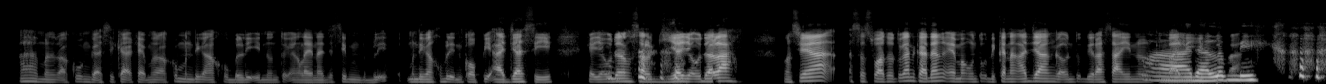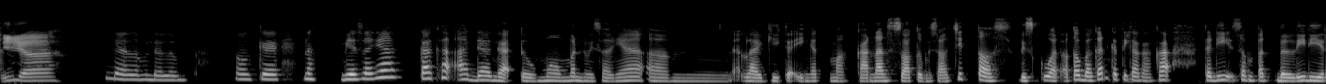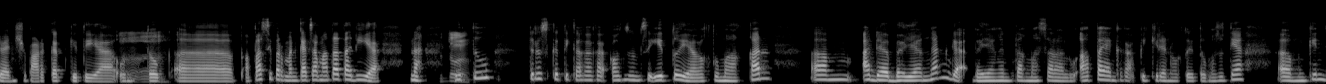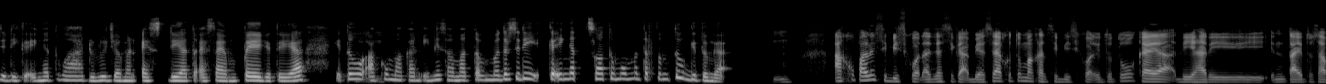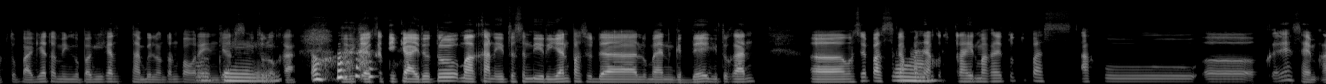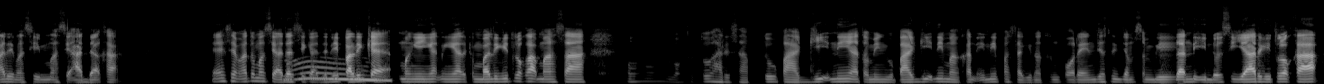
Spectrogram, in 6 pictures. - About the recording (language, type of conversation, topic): Indonesian, podcast, Jajanan sekolah apa yang paling kamu rindukan sekarang?
- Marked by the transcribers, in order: chuckle; chuckle; chuckle; drawn out: "aku"; drawn out: "Oh"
